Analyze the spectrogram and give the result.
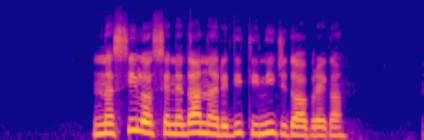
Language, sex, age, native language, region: Slovenian, female, 18-29, Slovenian, Central Slovenia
